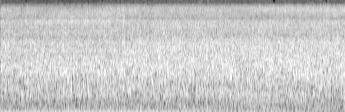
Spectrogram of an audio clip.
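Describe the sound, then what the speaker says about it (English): Mountain stream water flowing steadily along a fall hiking trail, a continuous broadband rushing and gurgling that stays close and even throughout with no voices. "Hear the water?"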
